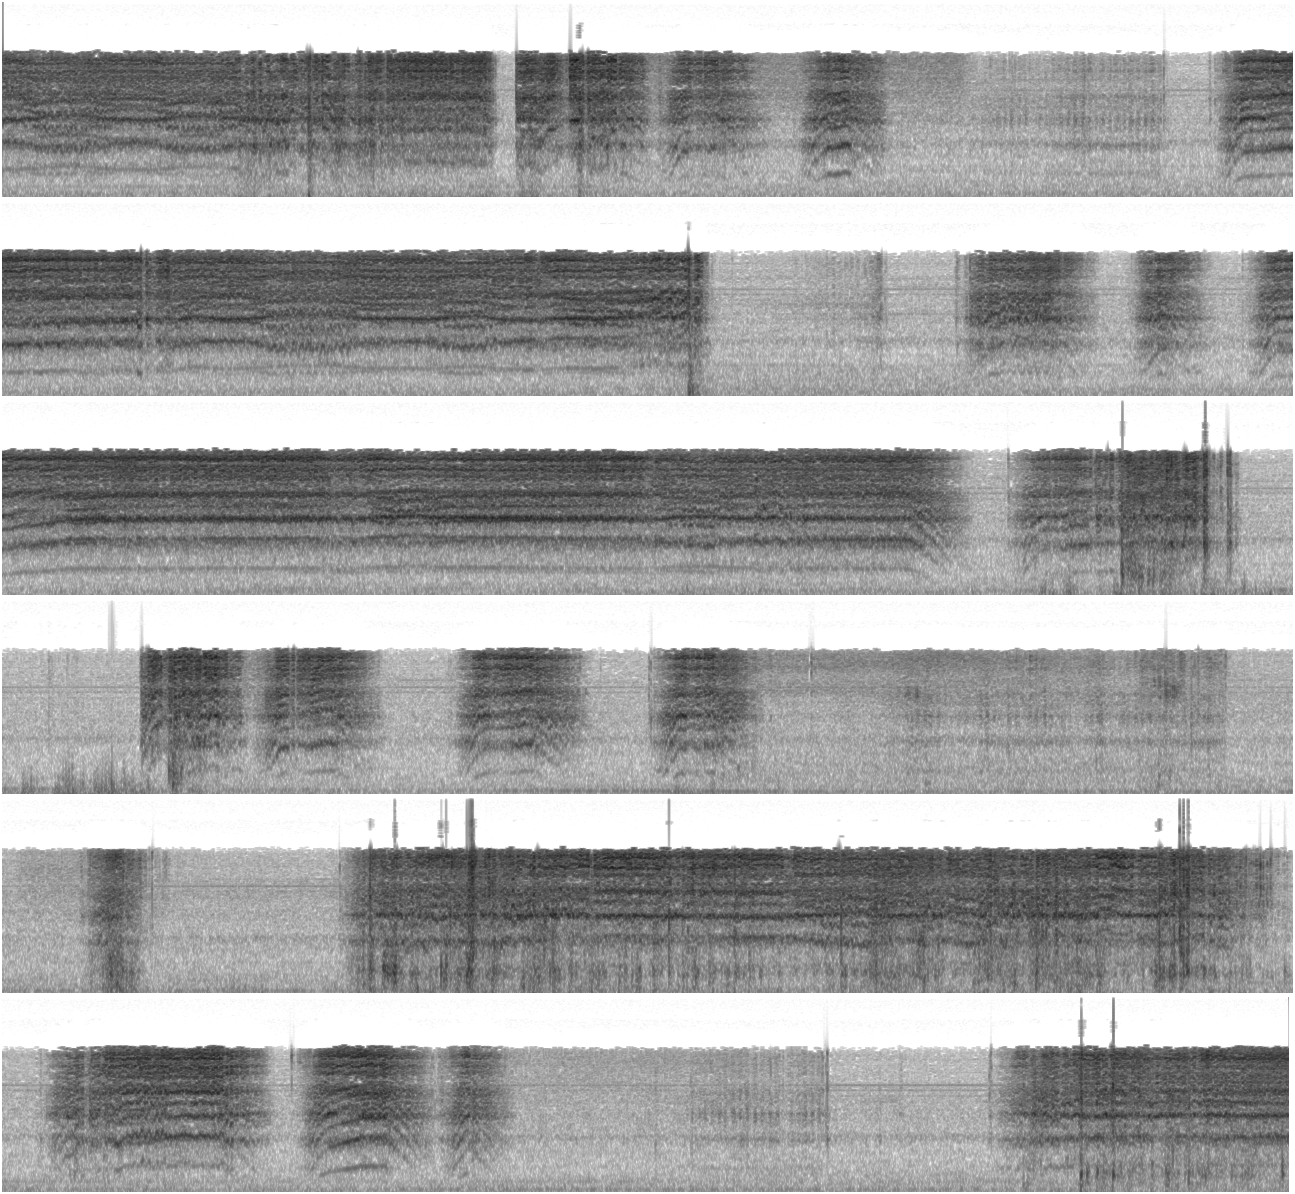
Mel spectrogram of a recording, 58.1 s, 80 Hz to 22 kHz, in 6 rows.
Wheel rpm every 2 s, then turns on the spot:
160, 170, 90, 30, 60, 160, 160, 70, 40, 70, 160, 160, 160, 90, 40, 80, 50, 20, 20, 20, 40, 160, 160, 150, 90, 60, 10, 20, 150.
6-8 34-38 52-54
